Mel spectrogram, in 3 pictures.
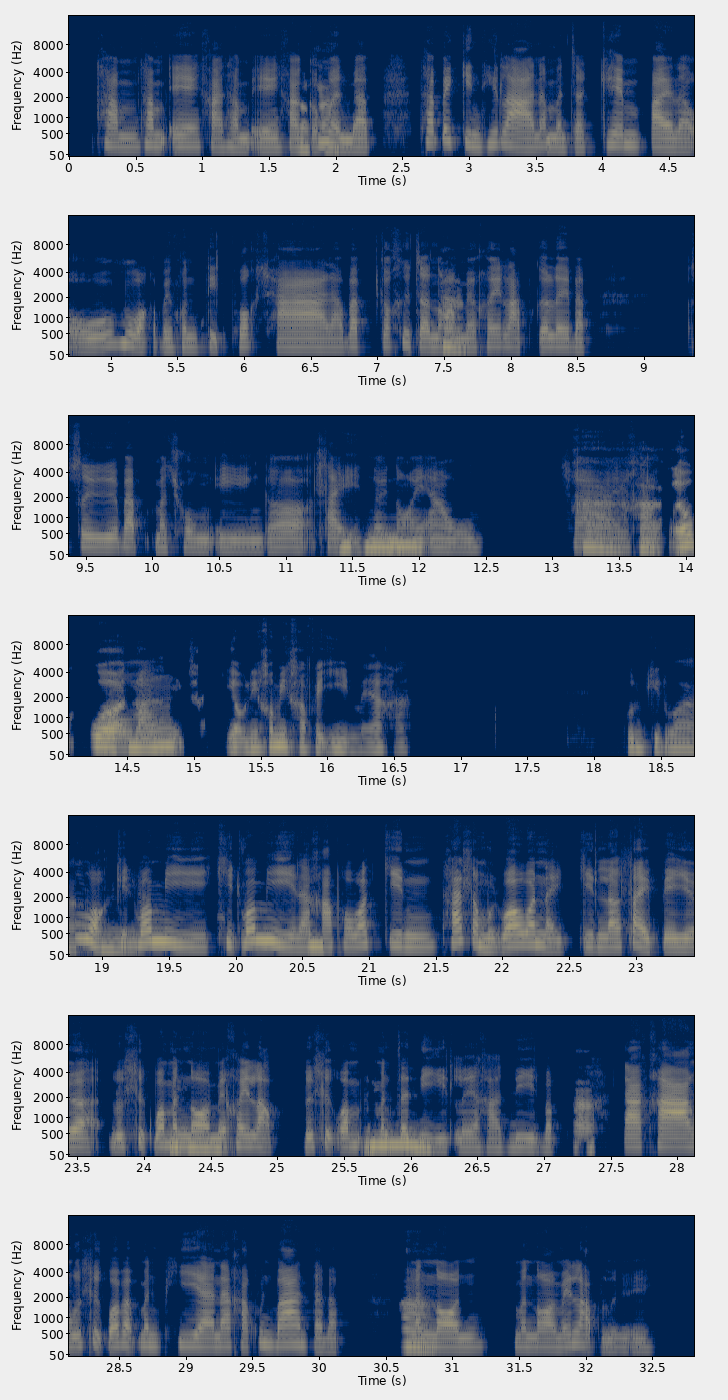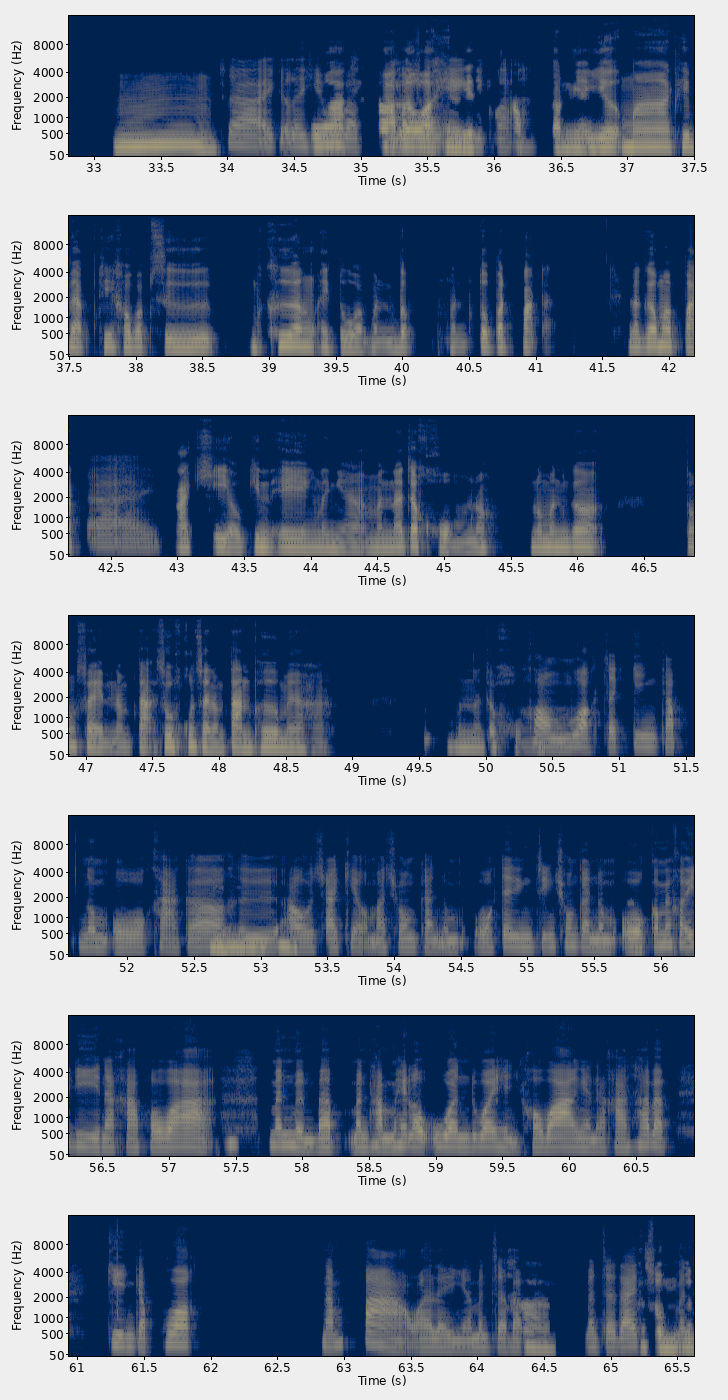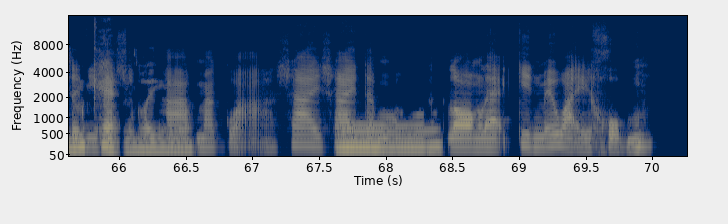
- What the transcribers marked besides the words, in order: other background noise; "โอ๊ต" said as "โอ๊ก"; "โอ๊ต" said as "โอ๊ก"; "โอ๊ต" said as "โอ๊ก"
- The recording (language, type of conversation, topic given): Thai, unstructured, ระหว่างการนอนดึกกับการตื่นเช้า คุณคิดว่าแบบไหนเหมาะกับคุณมากกว่ากัน?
